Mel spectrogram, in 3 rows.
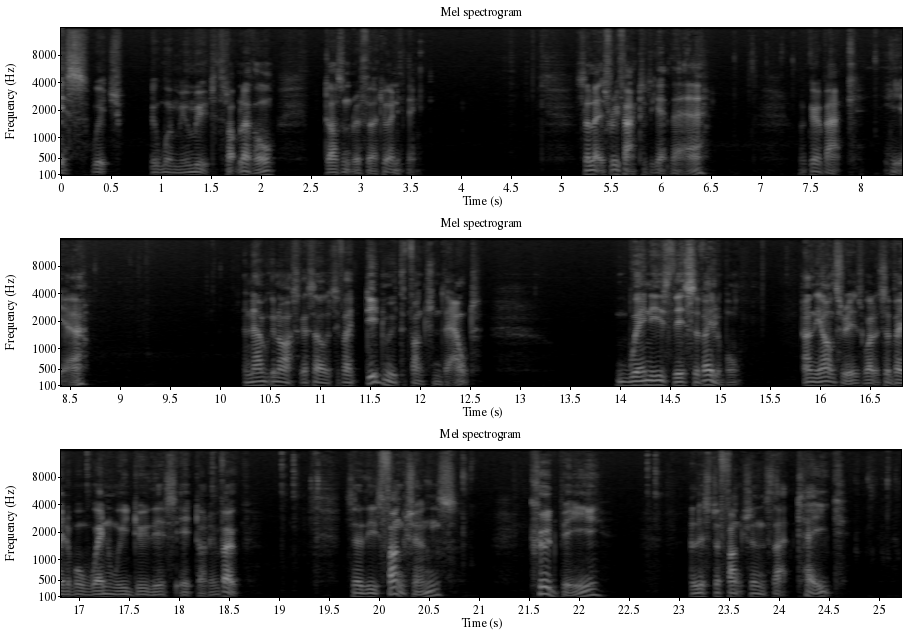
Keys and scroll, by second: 5.7 super+z, 7.6 super+z, 9.1 Escape, 20.7 Escape.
